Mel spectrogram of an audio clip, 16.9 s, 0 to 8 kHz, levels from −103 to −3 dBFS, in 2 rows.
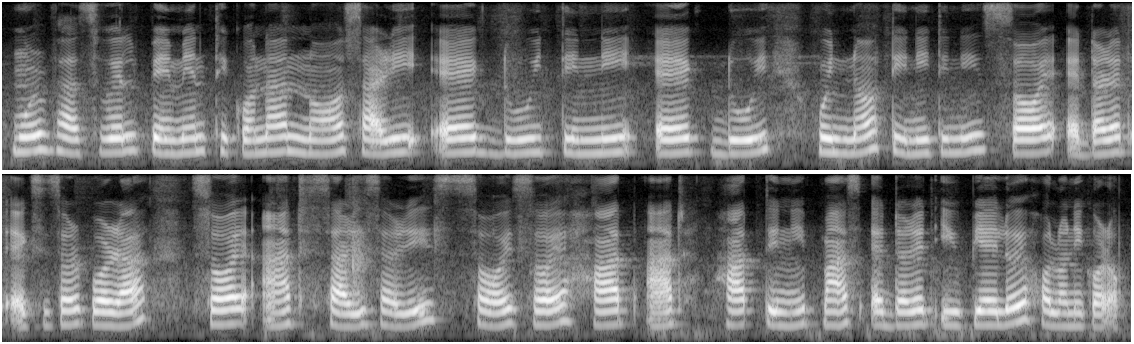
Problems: background sounds at intervals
